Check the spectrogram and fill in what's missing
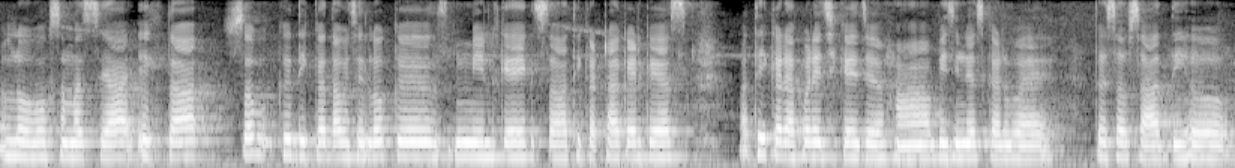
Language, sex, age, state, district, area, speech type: Maithili, female, 18-30, Bihar, Begusarai, rural, spontaneous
